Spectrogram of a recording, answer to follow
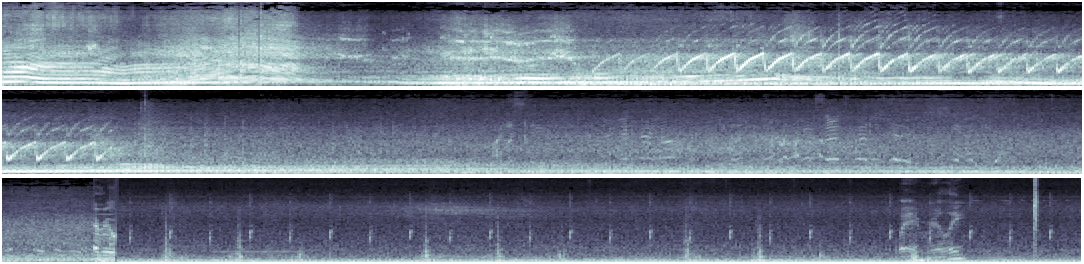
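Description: A car engine revving hard, its pitch climbing and falling several times, with a rapidly pulsing tyre squeal over the middle of the first half. The engine then fades away. About three-quarters of the way through, the sound cuts abruptly to a quieter steady hum with faint, evenly spaced ticks.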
